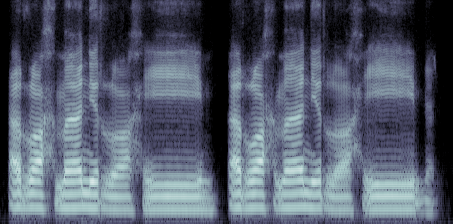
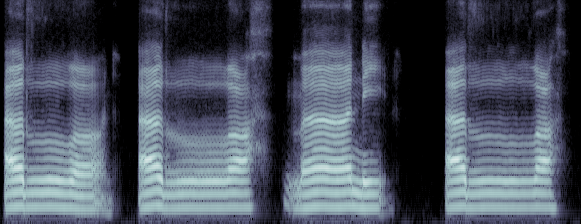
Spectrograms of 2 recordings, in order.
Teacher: Nah itu berlebihan getarannya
